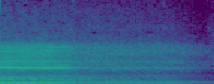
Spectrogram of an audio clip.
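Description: The last held note of a rock jam dying away: a steady pitched tone with many overtones fading out over about two seconds.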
